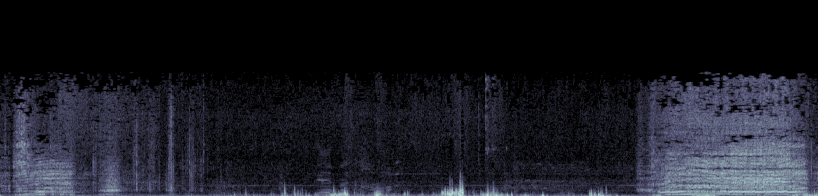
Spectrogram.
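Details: Arabian horse stallion giving a short neigh at the start and a strong, trembling whinny in the last two seconds, with people talking loudly in between.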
